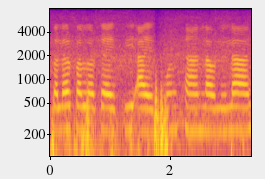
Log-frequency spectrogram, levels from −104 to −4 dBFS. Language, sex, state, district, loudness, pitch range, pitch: Marathi, female, Maharashtra, Gondia, -14 LUFS, 215-225 Hz, 220 Hz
